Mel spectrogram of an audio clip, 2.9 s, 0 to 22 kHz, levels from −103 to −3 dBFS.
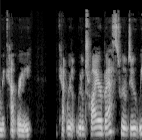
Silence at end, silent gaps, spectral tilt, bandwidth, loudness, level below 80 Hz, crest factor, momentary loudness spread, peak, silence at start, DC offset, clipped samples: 0 s; none; -3 dB/octave; 16.5 kHz; -26 LUFS; -74 dBFS; 20 dB; 6 LU; -8 dBFS; 0 s; under 0.1%; under 0.1%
